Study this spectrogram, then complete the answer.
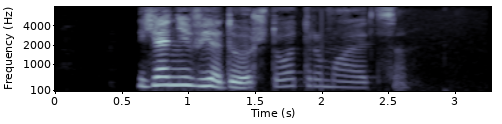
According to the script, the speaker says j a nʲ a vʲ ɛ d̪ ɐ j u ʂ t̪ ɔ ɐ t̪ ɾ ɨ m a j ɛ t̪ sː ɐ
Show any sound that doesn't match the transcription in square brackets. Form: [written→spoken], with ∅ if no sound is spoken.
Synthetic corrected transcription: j a nʲ [a→ɛ] vʲ ɛ d̪ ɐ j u ʂ t̪ ɔ ɐ t̪ ɾ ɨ m a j ɛ t̪ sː ɐ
